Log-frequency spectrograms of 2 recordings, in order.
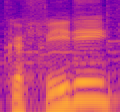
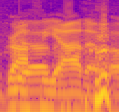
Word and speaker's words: Graffiato: I was struggling to pronounce it as well. But I was like, graffiti? Graffito? Yeah. – Big shouts out to Graffiato.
